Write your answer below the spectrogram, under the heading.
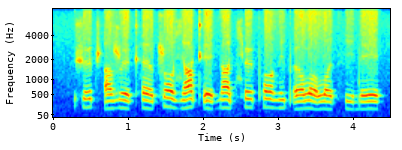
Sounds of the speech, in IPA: ʃ ø˧˥˧ t͡ʃʼ a˨˦ ʐ ø˧˩˧ kʰ ɛ˧˩˧ ʈ͡ʂ ɔ˥˩ ʑ a˧˥˧ kʼ e˧˩˧ ɡ a˥˩ t͡ɕʰ ø˥ pʰ ɔ˥˧ z i˥˩ pʼ œ˨˦ lˠ o˧˩˧ lˠ ø˧˩˧ t͡sʰ i˧˩˧ d e˧˥˧

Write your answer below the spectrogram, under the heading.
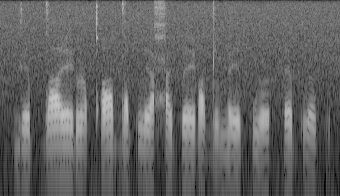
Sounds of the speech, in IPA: ɡ eː p dˤ eː ɽ u ɭ qʼ ɐ dˤ ɐ p l e ħ e p e ɽ ɛ dˤ ɯ ɭ ɳ eː kʷ j ə˞ h ɛ p l ə p

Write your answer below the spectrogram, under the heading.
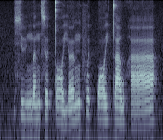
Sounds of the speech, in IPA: s yː˨ n̪ ɐ˨˧ n s ɵ˧ t̚ t̪ ɔː˨˩ j œː˨˥ ŋ f ɵ˥ t̚ p ɔː˨˧ j t̪ aː˧ w h aː˨˥

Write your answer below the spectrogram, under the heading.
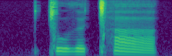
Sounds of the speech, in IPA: ǀ u ð ø ǀʰ a

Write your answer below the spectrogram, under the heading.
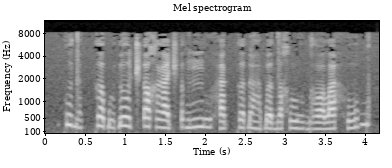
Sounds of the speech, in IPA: k u d a̤ kː ʌ ɓ o̤ ɗ o t͡ʃʼ ʌ χ ɣ a t͡ʃʼ ʌ ɡ nː ṳ h a kː ʌ ɗ a̤ ɓ ʌ d ʌ χ β o̤ ɡ ɣ ɔ lˠ a h u ɡ

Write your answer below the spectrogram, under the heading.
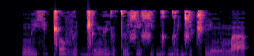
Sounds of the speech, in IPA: m i ç e ǁ o v ɪ ɡ͡ǁ ɪ mʲ o j ɯ t ɯ ɕ e ɕ i ɡ ɯ ɡ ɯ d͡ʑ ɯ t͡ʃʼ i ɲ ʊ m a

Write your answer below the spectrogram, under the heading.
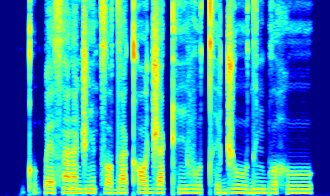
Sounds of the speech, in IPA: kʼ u˨ k͡p ɛ˨ s ã˦ ɾ ã˦ d͡ʒ ĩ˨˦ t͡s ɔ˨ d a˦ kʰ ɔ˦ d͡ʒ a˦ kʰ i˨˦ v u˨˦ tʰ ɪ˨ d͡ʒ uː˦˨ d ĩ˦ ɡ͡b o˦ h uː˦

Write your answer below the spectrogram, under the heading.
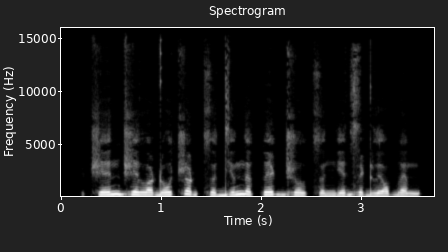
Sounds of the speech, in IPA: t͡ʃ e n d͡ʒ e l ɔ ɖ o t͡ʃ ɔ ɖ t͡s ɵ dʲ ɵ n ɛ p e ɖ d͡ʒ o l t͡s ɵ nʲ e d͡z e ɖ lʲ ɔ b ɛ m

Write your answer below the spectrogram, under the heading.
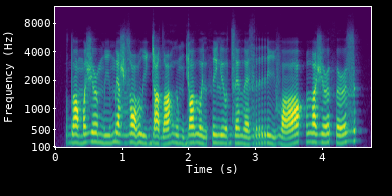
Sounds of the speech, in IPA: d ɒ˧˩ m ɒ˧ ʒ ə˞˧˩ m i˧˩˧ m e˧˩ ʒ zˤ o˧˩˧ β i˩˧ ɟ ɛ˧˩ dˤ o˩˥ ɦ ɯ˧˩ m ɟ ɒ˦˥ ð o˧˩˧ lʲ θ i˧ lʲ o˩˥ d͡z ɛ˧ ð ɛ˩˧ z r i˧˩˧ v ɒ˩˥ | ðˤ ɯ˧˩ ʒ ə˞˩˥ θ ə˞˩˥ z

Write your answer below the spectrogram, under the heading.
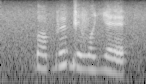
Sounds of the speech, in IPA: ɠ ɔ b ø ɡ e v ɔ ʎ ɛ

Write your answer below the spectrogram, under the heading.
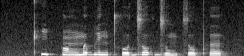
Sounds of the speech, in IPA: kʰ i˦ ʔ k ɔ̃˧ ŋ m ə˦ b e˥˧ ŋ t̪ʰ o˧ d͡z o˦ ʔ d͡z u˨˩ m t͡s o˧ pʰ ə˧

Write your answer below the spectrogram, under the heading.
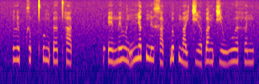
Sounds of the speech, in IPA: l ɨ˨˩ p̚ x ə˨˩ p̚ t̪ʰ u˧ ŋ ʔ əː˨˦ t̪ʰ a˨˩ k̚ | ʔ e˨˩ m e˨˦ v ə̰˧˨ n ɲ a˦˥ t̚ n ɨ˧ x a˨˩ k̚ ɓ ə˦˥ p̚ m a˨˩ j t͡ɕ i˨˩ ə̯ ɓ a˧ ŋ t͡ɕ ɨ˨˩ w v u˧ ə̯ h ə˧ n

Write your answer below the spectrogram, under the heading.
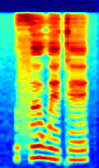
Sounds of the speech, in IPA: f ɘ w e k e

